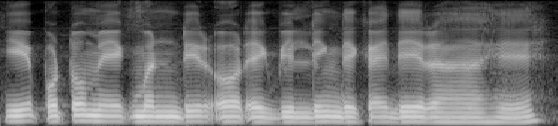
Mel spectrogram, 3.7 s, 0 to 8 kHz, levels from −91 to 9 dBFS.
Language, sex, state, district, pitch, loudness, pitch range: Hindi, male, Arunachal Pradesh, Lower Dibang Valley, 115 Hz, -12 LUFS, 110-120 Hz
